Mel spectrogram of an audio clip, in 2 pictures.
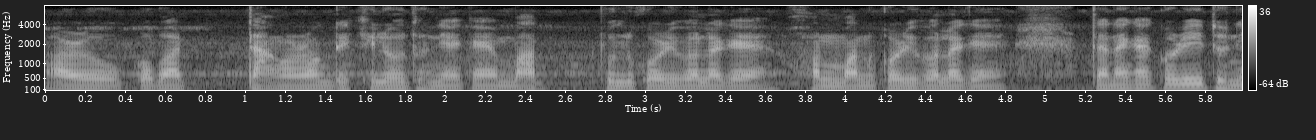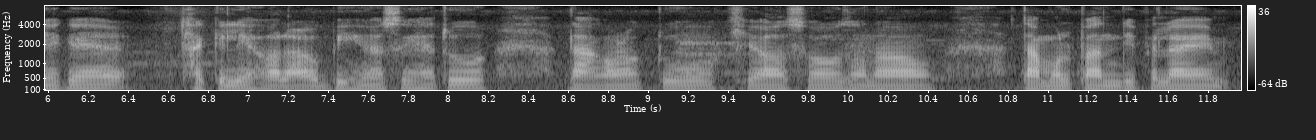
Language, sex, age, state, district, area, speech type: Assamese, male, 18-30, Assam, Biswanath, rural, spontaneous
